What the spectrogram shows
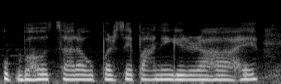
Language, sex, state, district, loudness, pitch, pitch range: Hindi, female, Karnataka, Koppal, -16 LUFS, 225 Hz, 220-230 Hz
